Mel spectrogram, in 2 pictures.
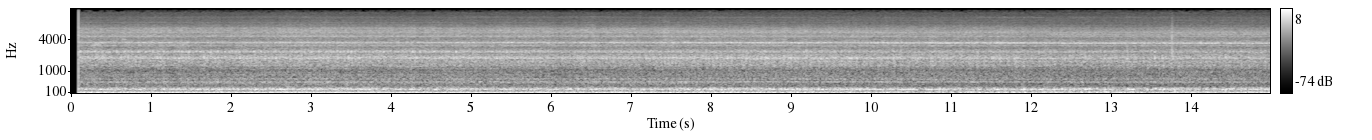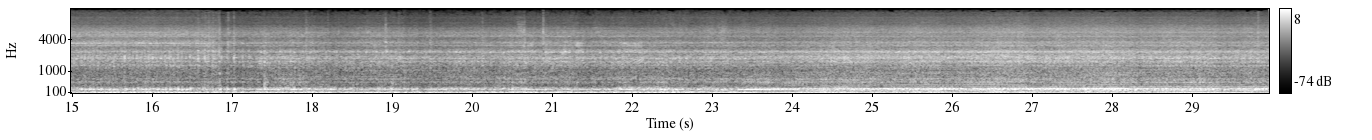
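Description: Cessna 152's four-cylinder Lycoming O-235 engine and propeller running steadily, heard from inside the cockpit. About 23 seconds in, the engine note rises a little and holds higher as power is added.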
